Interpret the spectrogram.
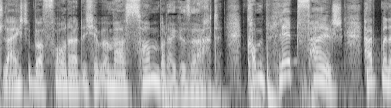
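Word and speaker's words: Sombr: Es ist natürlich Sombre. So wird er ausgesprochen, aber am Ende steht ein R und kein A.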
